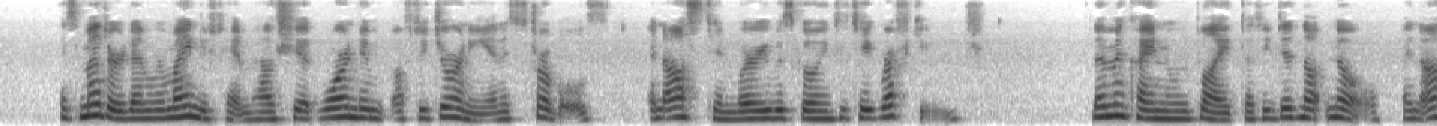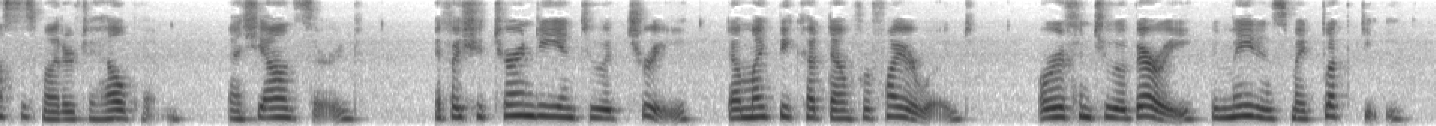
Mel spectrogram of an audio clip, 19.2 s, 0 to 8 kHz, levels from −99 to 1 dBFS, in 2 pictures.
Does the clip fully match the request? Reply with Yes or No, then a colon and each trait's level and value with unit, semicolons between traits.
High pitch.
Yes: high, 205 Hz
